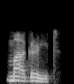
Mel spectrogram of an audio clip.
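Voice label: "marguerite", Indian English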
